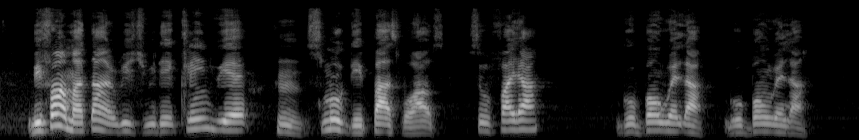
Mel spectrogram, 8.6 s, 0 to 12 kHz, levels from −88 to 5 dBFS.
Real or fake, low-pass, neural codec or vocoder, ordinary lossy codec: fake; 9.9 kHz; vocoder, 22.05 kHz, 80 mel bands, Vocos; none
